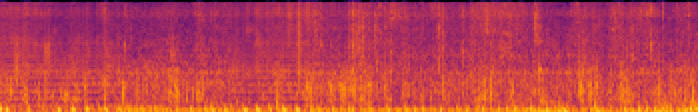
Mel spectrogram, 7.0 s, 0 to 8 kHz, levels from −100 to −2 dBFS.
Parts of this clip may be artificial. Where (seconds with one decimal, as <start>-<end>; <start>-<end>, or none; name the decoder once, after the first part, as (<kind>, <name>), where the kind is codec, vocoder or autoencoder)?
0.0-1.2 (vocoder, Vocos); 2.3-3.1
